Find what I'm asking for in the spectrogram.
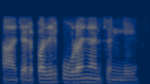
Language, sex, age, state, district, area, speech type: Malayalam, male, 18-30, Kerala, Wayanad, rural, conversation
